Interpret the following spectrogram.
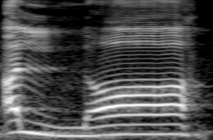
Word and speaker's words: अल्लाह: जैसे कोई भी शब्द है जैसे अल्लाह अल्लाह तो डबल लाम आया अल एक अलिफ और लाम में जुड़ गया।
